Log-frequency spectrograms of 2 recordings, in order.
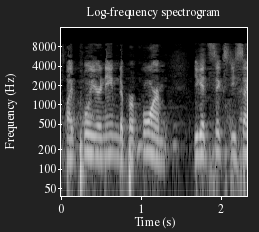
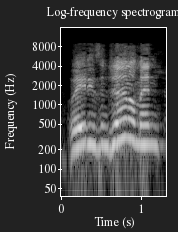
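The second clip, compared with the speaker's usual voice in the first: announcer build-up; 4 semitones higher, 5 dB louder than usual. Real, not acted. Host introducing the drummer to the crowd, announcer hype. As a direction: build to a big name reveal.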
